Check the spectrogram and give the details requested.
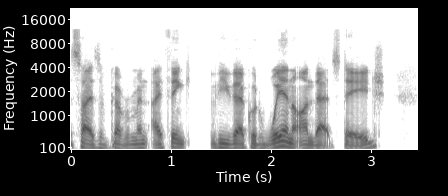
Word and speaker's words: Vivek: It's Vivek like cake.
